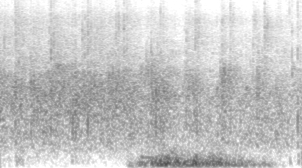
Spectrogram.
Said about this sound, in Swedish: Vi ger dem en applåd, va? Grabbarna, underbart.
